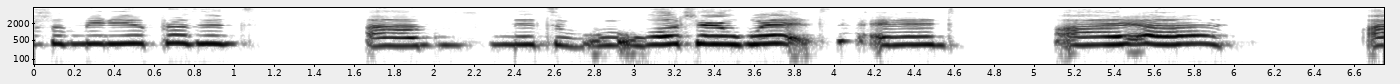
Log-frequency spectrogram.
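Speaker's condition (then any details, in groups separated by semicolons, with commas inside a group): Cerebral palsy; talking harder when very tight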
